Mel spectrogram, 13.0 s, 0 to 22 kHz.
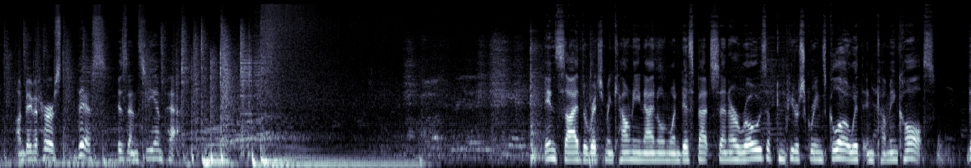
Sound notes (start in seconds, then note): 2.5 upbeat music; 5.6 people chattering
